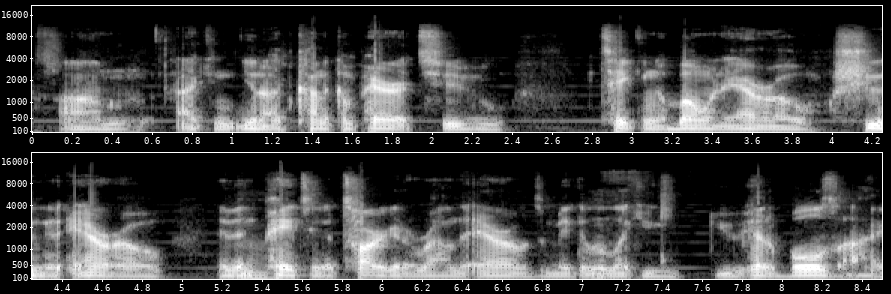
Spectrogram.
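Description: Music plays in the background as a man with an American accent talks at a very fast pace. His pitch is very deep and low, and his intonation is monotone and flat. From US, Washington D.C. area (Silver Spring, Maryland). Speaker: podcaster, guest. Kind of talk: casual chat.

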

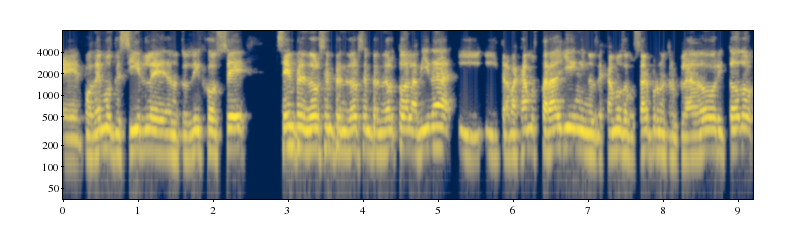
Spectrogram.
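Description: Here a man speaks at a fairly quick pace in a fairly high pitch. His intonation is monotone and flat. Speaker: podcast co-host. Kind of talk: interview.

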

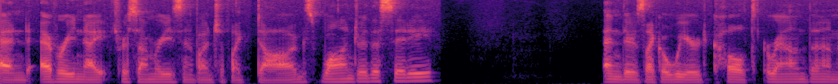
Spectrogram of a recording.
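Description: A man's very deep, low voice with a dark, mellow tone and an American accent, at a fairly quick pace. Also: very clean recording, silent background. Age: 20s. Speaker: podcast co-host. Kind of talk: casual chat.

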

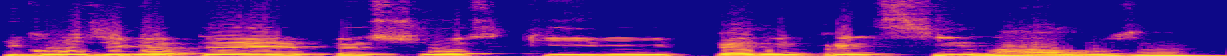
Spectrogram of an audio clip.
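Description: This man talks at a moderate pace with a voice that sits high in pitch for a man. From interior of Bahia, Brazil. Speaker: pharmacy student and language learner. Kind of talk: casual chat.

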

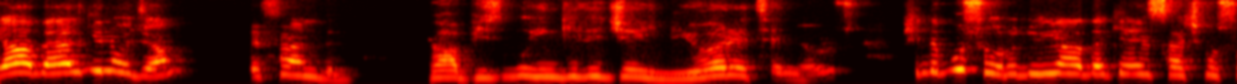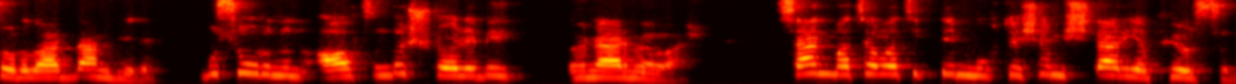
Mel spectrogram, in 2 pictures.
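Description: A man's voice sits at an extremely high pitch yet carries a dark, mellow tone, with lively intonation against a quiet background. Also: moderate pace. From Istanbul (Kadıköy), Turkey. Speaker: professor of English language teaching. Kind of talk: casual chat.

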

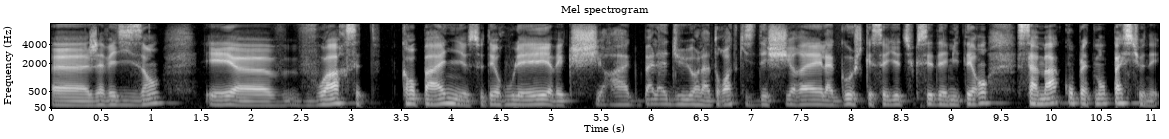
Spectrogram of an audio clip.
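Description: On a very clean recording with a silent background, a man talks at a fairly slow pace. His pitch is medium, with ordinary variation. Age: 30s. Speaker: TV news anchor and political journalist. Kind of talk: interview. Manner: halting, many fillers and repetitions.

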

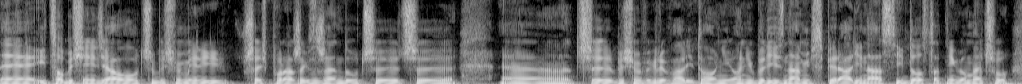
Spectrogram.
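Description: A man with a fairly low pitch talks at a moderate pace with hardly any pauses. His intonation is monotone and flat, his loudness very even. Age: 20s. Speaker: basketball player. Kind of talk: casual chat. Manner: halting.

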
